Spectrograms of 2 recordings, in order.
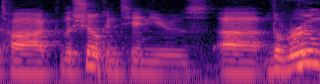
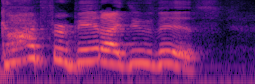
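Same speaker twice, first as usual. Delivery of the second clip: mock, very high, shrill yelling; 10 semitones higher than usual. Retelling a man yelling outside at night, imitating someone yelling. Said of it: "he's just like yelling".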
